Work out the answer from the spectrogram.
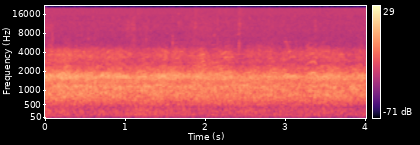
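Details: Great rafts of Snow Geese at a spring rest stop on Cayuga Lake, New York, 20 March 2021. Their high-pitched honks blend into a continuous, slightly softer clamour from many birds.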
